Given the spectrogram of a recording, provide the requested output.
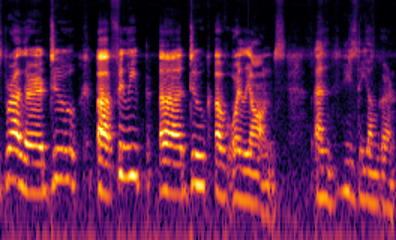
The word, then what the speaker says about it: Orleans: And she's the wife of the king's brother, Duke Philippe, Duke of Orleans, and he's the younger and only brother. You don't need to pronounce the S either.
